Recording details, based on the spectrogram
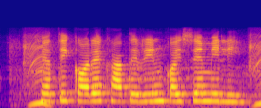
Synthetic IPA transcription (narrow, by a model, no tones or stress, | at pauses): kʰet̪ikʌɾekʰat̪iɾinkʌjsemili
